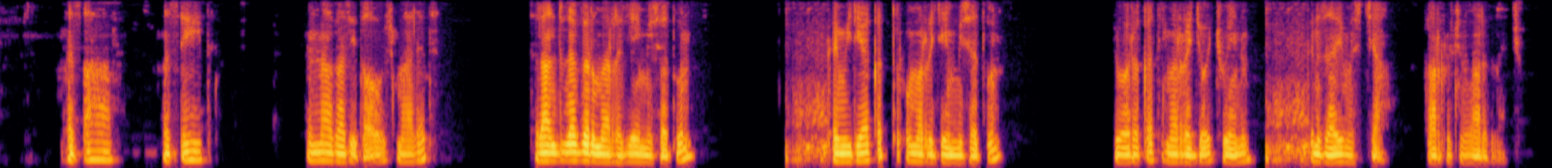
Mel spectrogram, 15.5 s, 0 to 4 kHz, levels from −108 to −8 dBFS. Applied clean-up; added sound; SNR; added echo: neural mask model RNNoise.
